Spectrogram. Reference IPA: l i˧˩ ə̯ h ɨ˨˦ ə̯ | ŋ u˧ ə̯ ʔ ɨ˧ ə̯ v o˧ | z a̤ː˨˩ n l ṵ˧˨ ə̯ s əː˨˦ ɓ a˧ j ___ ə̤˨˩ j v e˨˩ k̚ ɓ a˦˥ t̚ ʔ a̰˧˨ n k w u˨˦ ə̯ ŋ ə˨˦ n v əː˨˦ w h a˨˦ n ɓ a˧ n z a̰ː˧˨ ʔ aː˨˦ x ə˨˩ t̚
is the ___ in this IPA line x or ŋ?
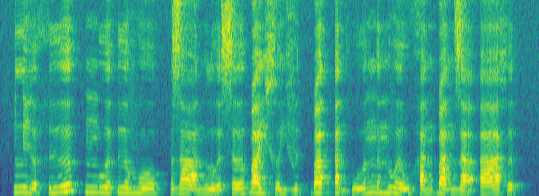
x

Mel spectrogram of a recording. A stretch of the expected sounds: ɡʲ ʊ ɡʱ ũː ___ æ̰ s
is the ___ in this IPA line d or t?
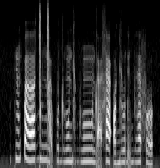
d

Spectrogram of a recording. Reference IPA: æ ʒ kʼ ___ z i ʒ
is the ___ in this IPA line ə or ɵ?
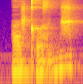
ə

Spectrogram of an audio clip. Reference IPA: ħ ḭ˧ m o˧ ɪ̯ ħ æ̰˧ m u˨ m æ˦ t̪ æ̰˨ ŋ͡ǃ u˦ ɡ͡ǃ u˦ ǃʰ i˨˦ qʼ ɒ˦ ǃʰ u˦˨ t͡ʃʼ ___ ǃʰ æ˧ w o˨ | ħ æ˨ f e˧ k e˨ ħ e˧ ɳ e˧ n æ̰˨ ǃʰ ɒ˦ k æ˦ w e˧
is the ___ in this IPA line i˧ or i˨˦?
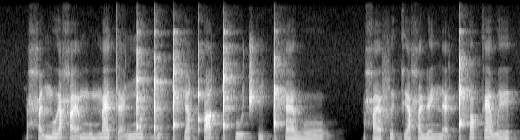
i˨˦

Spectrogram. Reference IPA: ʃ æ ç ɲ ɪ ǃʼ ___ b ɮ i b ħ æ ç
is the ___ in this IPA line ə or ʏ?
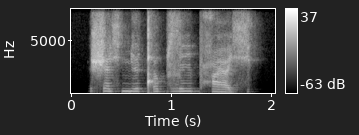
ə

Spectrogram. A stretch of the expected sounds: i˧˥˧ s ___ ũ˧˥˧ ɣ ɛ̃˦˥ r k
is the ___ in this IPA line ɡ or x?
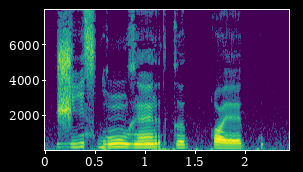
ɡ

